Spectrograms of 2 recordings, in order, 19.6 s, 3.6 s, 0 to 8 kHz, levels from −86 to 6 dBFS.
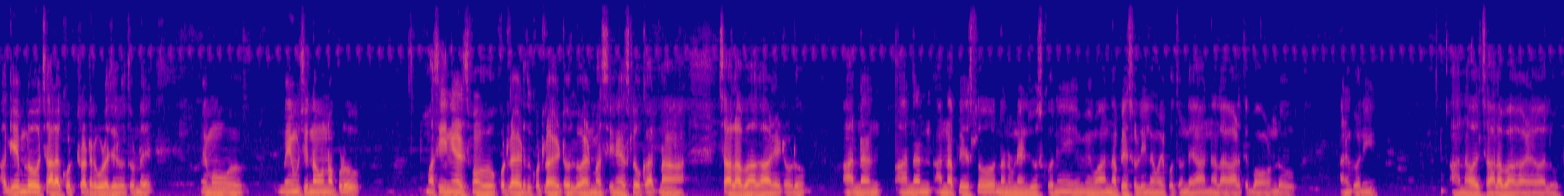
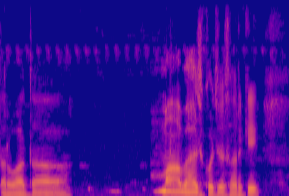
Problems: background sounds at intervals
